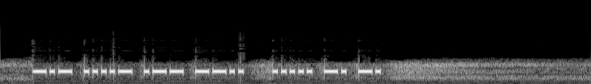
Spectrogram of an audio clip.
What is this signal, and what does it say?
Morse code, heard as a keyed tone, about 27 wpm, 610 Hz, with radio noise. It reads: K4WZ 5NN
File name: wp / vp5 w5sl 12m cw 15 mar 2010 1644z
